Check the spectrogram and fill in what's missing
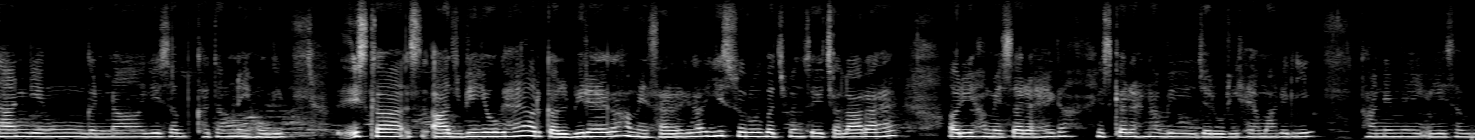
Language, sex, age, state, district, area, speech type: Hindi, female, 18-30, Uttar Pradesh, Jaunpur, rural, spontaneous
